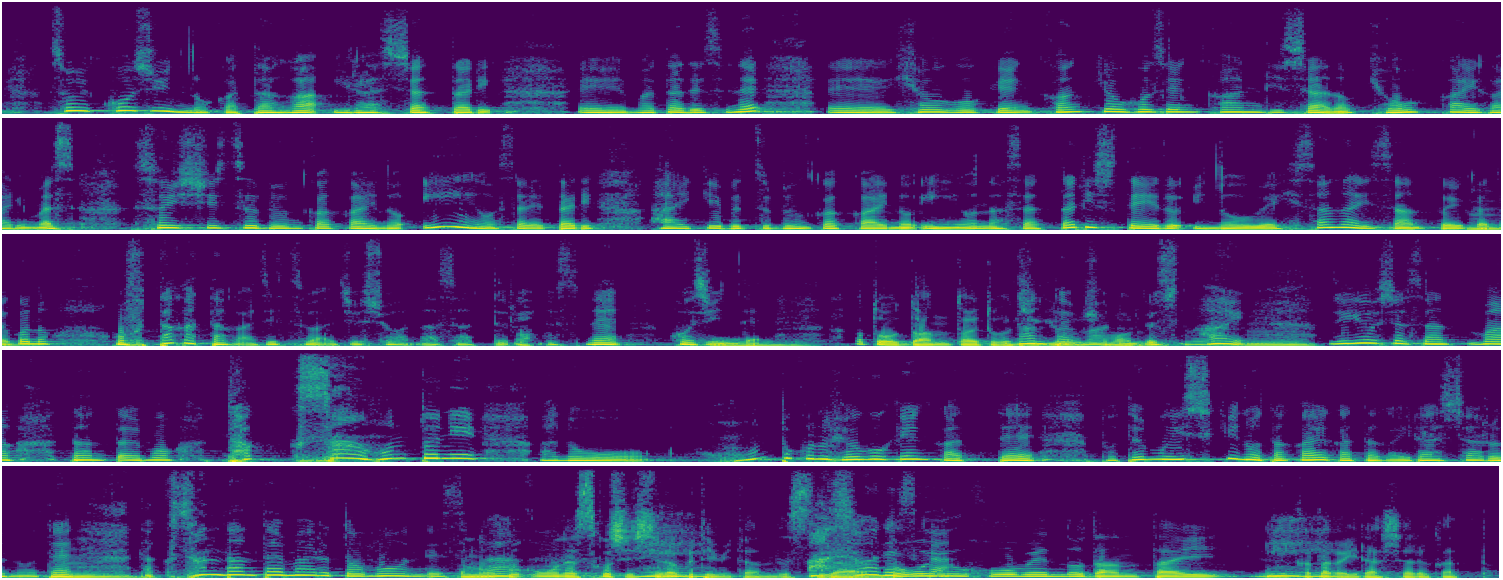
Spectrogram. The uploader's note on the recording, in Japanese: 公開録音「地球と共生・環境の集い2020」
